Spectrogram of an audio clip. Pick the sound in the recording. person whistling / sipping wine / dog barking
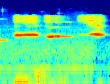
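person whistling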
